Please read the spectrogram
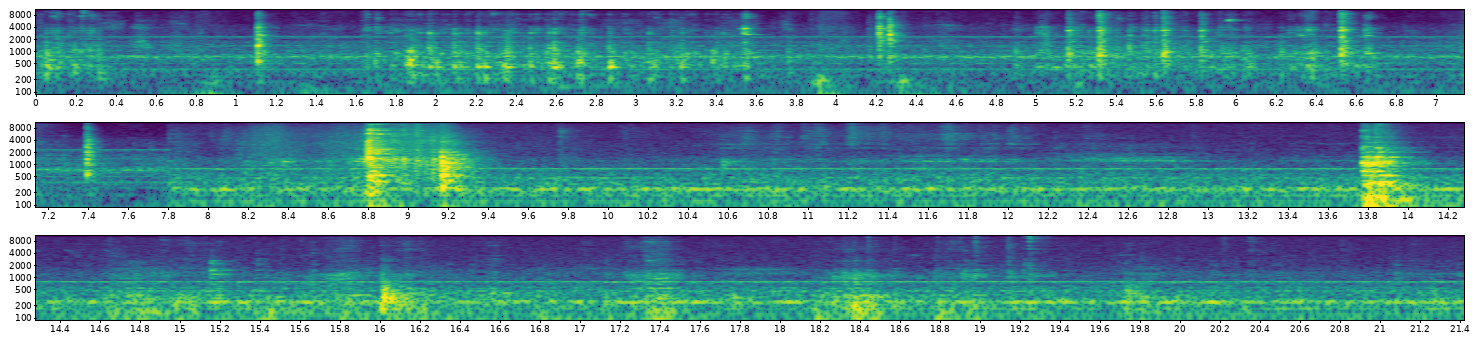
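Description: Quick clicks and light clinks of light bulbs being twisted out of recessed ceiling can-light sockets and handled, then a few sharper knocks as a pendant light adapter is screwed into a socket, over a steady hum.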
